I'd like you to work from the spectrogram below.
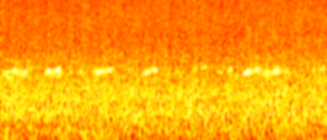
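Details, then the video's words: Frogs calling beside a river in a pristine forest: short, slightly rasping high croaks come in brief bursts over a steady, loud rush of flowing water. "River and Frogs sleep sounds"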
